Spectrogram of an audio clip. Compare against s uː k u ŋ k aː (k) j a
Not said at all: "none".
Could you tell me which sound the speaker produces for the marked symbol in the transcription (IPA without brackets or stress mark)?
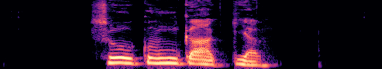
k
